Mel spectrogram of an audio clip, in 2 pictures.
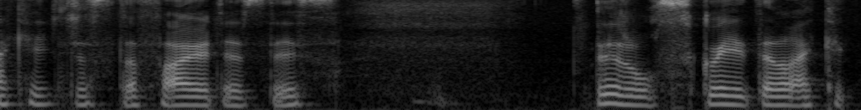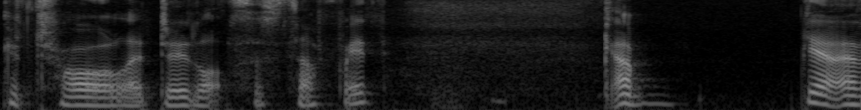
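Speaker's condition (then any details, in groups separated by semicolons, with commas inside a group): MND (ALS)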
